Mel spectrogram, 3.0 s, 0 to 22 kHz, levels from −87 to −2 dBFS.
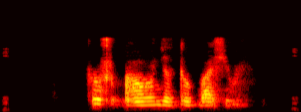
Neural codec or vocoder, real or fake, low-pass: codec, 24 kHz, 0.9 kbps, WavTokenizer, medium music audio release; fake; 5.4 kHz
